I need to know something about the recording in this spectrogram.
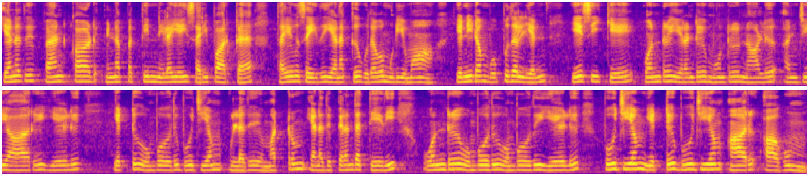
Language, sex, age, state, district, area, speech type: Tamil, female, 60+, Tamil Nadu, Tiruchirappalli, rural, read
